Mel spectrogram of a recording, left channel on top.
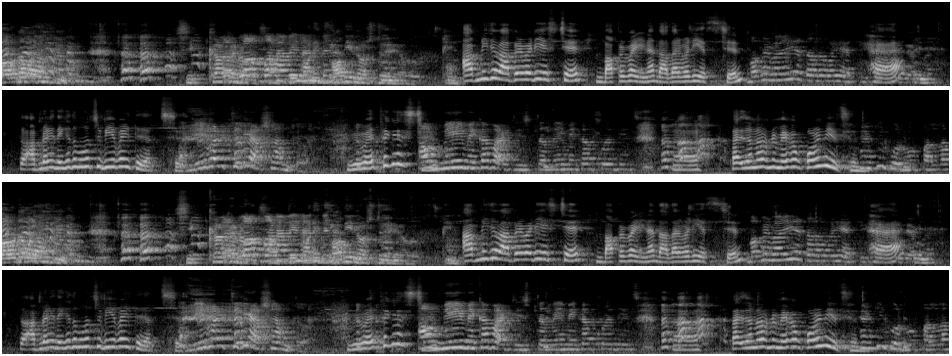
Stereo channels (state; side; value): normal; both; correlation 0.54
